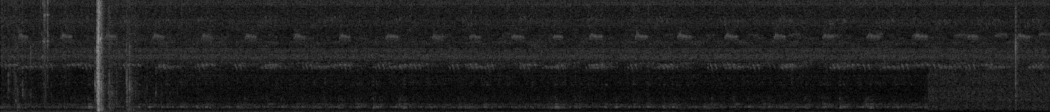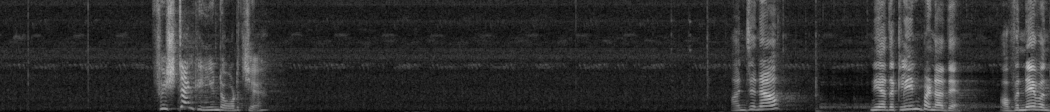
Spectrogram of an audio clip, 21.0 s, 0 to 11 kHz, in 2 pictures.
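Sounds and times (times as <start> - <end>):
crickets chirping: 0.0 - 21.0
low hum: 18.4 - 21.0.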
